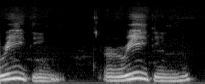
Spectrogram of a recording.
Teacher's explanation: Então, aquela que fica, que você percebe, por exemplo, quando eu falo reading, reading, então a sílaba tônica é a primeira, ela é mais alta e mais longa neste caso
